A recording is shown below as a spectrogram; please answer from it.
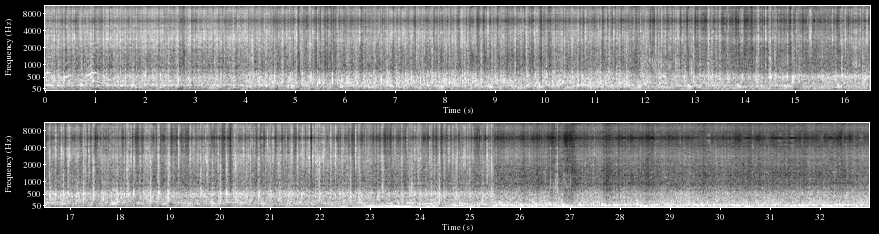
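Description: Hail and heavy rain drumming on a car's roof and windscreen, heard from inside the cabin as a loud, dense, continuous patter of small impacts. A low rumble comes in about two-thirds of the way through.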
